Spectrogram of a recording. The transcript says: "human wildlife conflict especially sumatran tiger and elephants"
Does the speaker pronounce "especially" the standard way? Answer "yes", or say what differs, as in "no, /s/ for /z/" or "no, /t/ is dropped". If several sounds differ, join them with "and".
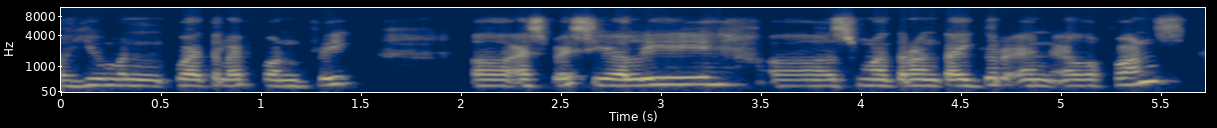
no, /s/ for /ʃ/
